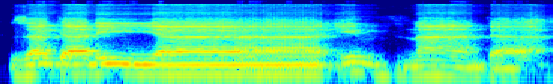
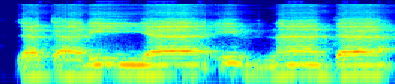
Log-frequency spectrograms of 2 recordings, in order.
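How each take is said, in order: First: The final vowel of Zakaria is held very long. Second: The final vowel of Zakaria is held briefly. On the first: "lima harokat dua setengah alif" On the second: "boleh dibaca dua"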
